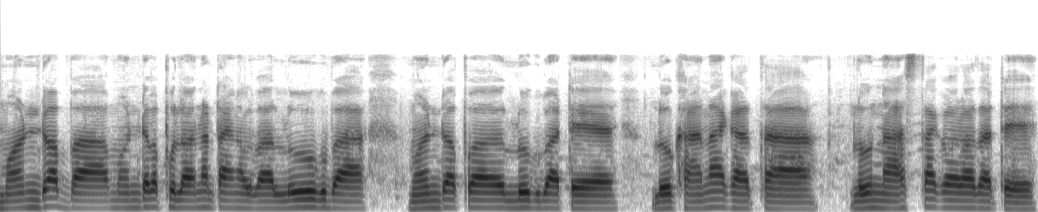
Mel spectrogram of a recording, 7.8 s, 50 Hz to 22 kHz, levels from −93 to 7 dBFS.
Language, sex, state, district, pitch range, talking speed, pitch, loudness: Bhojpuri, male, Bihar, Muzaffarpur, 130-140 Hz, 170 wpm, 135 Hz, -13 LUFS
